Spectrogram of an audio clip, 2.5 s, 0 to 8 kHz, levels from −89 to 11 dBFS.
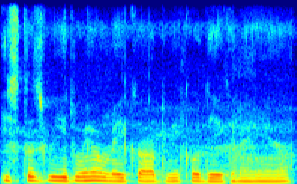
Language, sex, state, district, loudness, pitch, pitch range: Hindi, male, Uttar Pradesh, Shamli, -14 LUFS, 150 Hz, 145-170 Hz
